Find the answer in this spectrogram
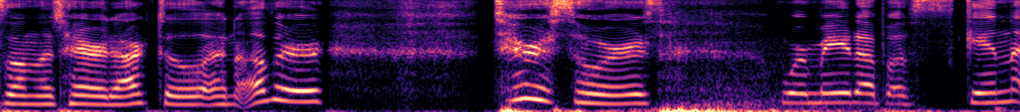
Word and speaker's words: pterosaur: of the wings on the pterodactyl and other pterosaurs were made up of skin and muscle membranes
